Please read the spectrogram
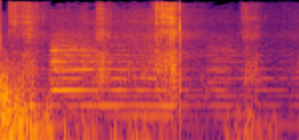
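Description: The two middle bells of Strängnäs Cathedral, tuned to D and F, swinging and ringing together: several strikes in two seconds over their overlapping, sustained hum. This is helgmålsringning, the Saturday-evening ringing that marks the start of Sunday.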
